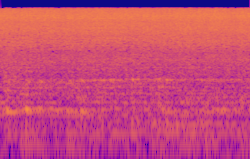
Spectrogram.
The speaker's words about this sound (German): Ja, so, ich lasse mal kurz ein bisschen Wasser laufen. Machen wir nämlich einen Sirup.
